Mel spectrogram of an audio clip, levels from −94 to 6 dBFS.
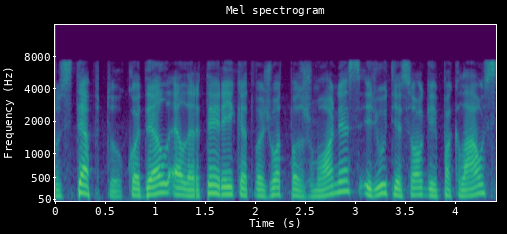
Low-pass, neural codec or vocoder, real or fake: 7.2 kHz; none; real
